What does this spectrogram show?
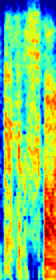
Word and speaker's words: Kherson: Ou Kherson, moi je le prononce Kherson à la française, c'est involontaire, hein, que personne ne se trompe, c'est qu'effectivement ça m'est venu comme ça.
